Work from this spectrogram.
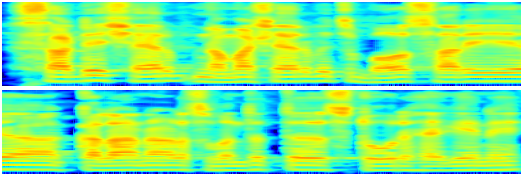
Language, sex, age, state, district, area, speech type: Punjabi, male, 30-45, Punjab, Shaheed Bhagat Singh Nagar, urban, spontaneous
